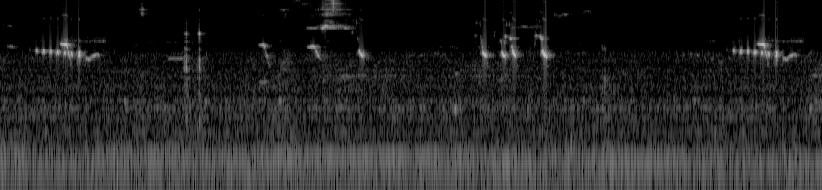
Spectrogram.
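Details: Juvenile common babbler (Argya caudata) in dry open scrub, giving quiet high chirped phrases: a rapid run of short notes near the start and end, with three or four sharp downslurred chirps between, over a low steady hum.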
